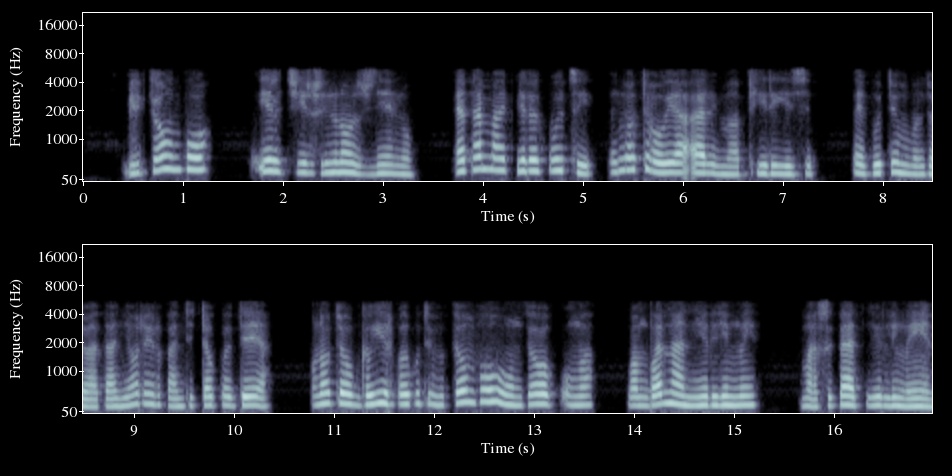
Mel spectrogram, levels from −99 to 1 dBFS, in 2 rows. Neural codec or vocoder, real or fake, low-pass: codec, 16 kHz in and 24 kHz out, 0.6 kbps, FocalCodec, streaming, 2048 codes; fake; 5.4 kHz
